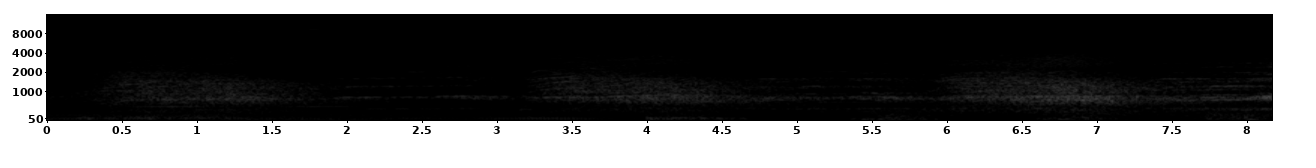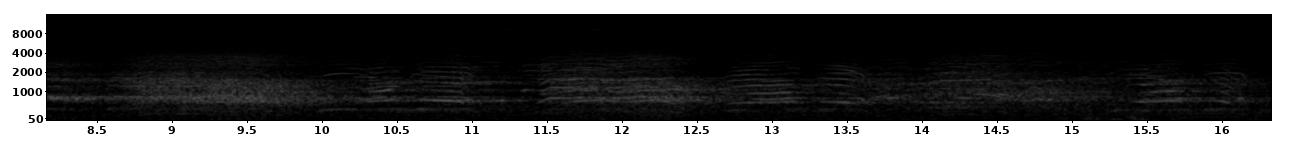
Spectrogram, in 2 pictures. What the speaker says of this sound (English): The BLG roars do tend to be very loud, so cover your ears.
